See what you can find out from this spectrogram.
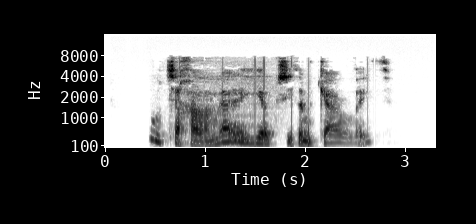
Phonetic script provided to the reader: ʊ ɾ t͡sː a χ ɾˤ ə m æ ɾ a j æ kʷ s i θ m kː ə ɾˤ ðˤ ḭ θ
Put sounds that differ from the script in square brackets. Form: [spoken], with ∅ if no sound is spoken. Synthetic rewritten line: ʊ ɾ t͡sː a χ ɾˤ ə m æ ɾ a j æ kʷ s i θ m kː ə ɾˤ ðˤ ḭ θ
